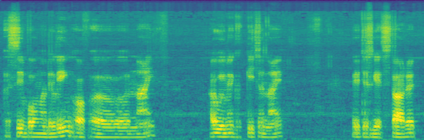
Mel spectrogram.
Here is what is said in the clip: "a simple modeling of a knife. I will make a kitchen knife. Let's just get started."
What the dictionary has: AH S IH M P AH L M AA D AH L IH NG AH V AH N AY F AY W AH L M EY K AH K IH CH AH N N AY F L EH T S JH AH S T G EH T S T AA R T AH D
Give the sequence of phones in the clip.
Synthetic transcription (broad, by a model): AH S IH M P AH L M AA D AH L IH NG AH F AH N AY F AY W AH L M EY K AH K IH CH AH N N AY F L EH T JH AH S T G EH T S T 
